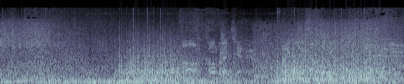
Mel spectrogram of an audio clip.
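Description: A rocket whooshes as it launches.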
